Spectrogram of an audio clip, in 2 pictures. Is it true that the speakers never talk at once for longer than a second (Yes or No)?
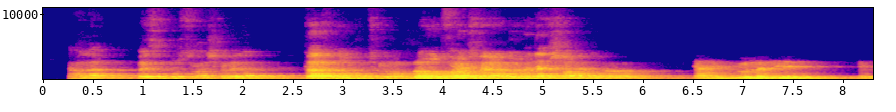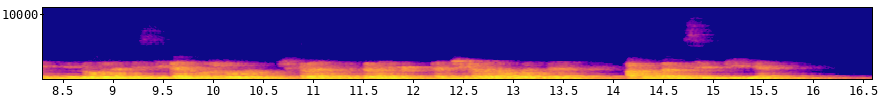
No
